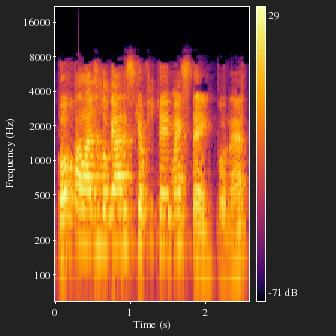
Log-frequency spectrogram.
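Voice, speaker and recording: A man co-hosting a casual live stream, talking reflectively and haltingly, with many pauses and restarts. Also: high voice, animated, fairly bright tone, muffled recording. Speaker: therapist and co-host.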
